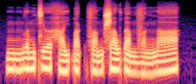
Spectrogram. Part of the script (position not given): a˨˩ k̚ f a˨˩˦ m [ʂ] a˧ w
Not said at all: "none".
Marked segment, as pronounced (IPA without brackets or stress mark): ʂ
